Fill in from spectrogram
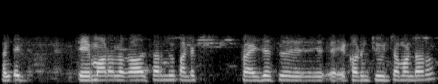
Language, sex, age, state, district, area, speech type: Telugu, male, 18-30, Telangana, Vikarabad, urban, conversation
